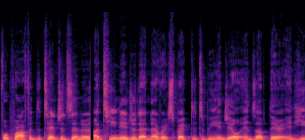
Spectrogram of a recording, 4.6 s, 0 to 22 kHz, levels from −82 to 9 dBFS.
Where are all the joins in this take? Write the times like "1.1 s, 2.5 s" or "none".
1.4 s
